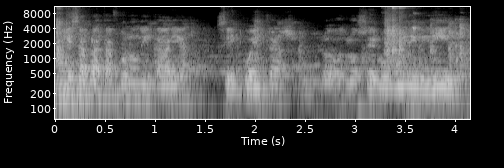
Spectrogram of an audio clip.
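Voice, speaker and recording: Music plays in the background with audible room echo. A man with a fairly high voice speaks at a moderate pace. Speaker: party member speaker. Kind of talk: speech at political event. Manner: halting.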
